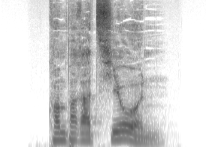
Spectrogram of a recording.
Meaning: comparison
- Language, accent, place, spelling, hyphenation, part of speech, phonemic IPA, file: German, Germany, Berlin, Komparation, Kom‧pa‧ra‧ti‧on, noun, /ˌkɔmpaʁaˈt͡si̯oːn/, De-Komparation.ogg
